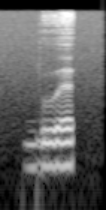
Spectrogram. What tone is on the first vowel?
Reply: low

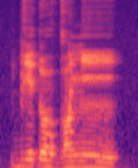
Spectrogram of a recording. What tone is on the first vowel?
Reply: high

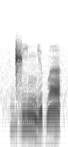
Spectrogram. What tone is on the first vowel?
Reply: high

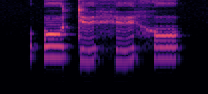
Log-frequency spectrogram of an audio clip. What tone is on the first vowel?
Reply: high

